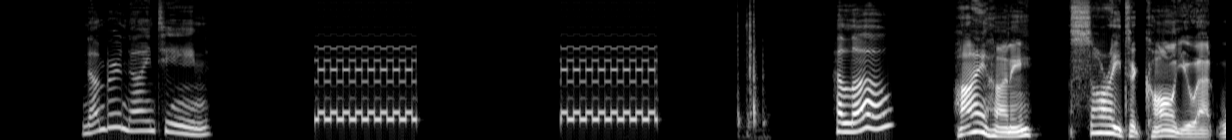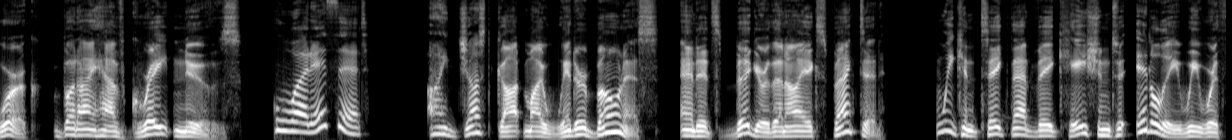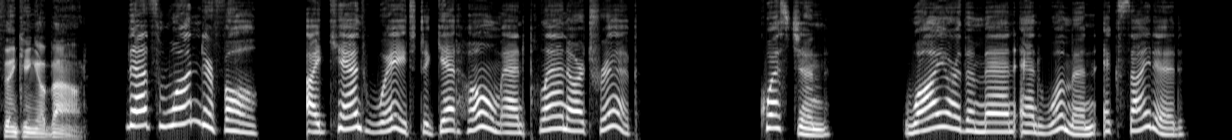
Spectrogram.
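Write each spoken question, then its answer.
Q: Why are the man and woman excited?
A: They can take a vacation to Italy because of his big bonus.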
